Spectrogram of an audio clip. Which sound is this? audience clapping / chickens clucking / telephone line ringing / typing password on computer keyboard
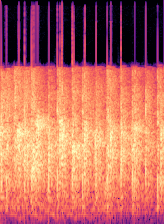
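audience clapping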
